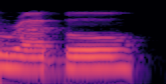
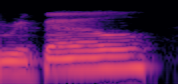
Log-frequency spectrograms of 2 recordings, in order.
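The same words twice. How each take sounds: First: The stress is on the first syllable. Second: The stress is on the second syllable. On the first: It is used as a noun. "a rebel" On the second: It is used as a verb. "but to rebel"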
